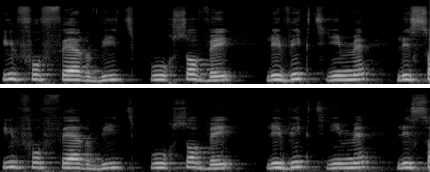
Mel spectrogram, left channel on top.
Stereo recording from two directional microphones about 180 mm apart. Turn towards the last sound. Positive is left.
turn(degrees=30)  # may be behind; listen again after turning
